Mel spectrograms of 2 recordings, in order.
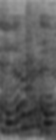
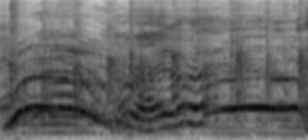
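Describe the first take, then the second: First: Said in the usual way. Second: Long, stretched-out all riiight, pitched up; drawn-out hype. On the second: Shown as a demonstration. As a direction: stretch right out to hype the crowd. Hyping the crowd, stretched out.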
